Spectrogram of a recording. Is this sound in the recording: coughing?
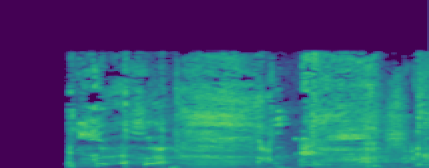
yes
